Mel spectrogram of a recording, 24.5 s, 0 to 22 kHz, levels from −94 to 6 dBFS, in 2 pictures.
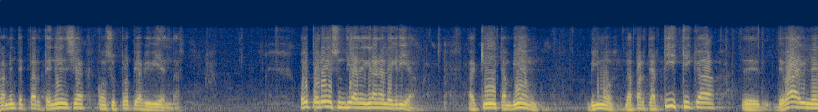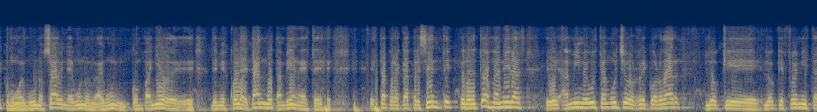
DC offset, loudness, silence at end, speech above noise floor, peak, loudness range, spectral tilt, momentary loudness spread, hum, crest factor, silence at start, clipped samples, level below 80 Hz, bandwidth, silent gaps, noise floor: under 0.1%; -14 LUFS; 0 s; 36 dB; 0 dBFS; 3 LU; -8.5 dB/octave; 6 LU; none; 14 dB; 0 s; under 0.1%; -40 dBFS; 8.4 kHz; none; -49 dBFS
